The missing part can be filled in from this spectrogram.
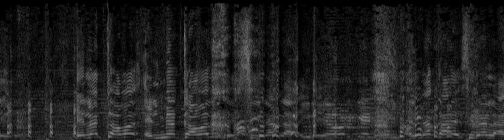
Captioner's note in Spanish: risas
